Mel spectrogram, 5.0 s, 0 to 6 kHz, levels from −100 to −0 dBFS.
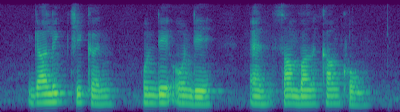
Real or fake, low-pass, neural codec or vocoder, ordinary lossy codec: real; 5.4 kHz; none; none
